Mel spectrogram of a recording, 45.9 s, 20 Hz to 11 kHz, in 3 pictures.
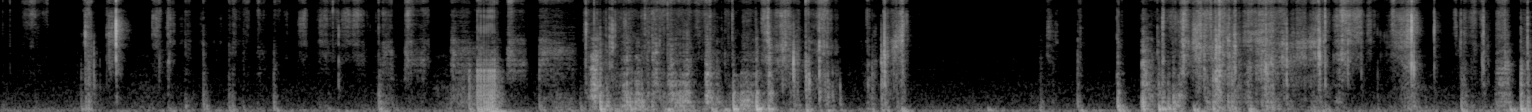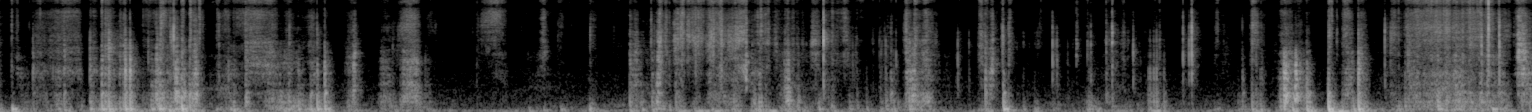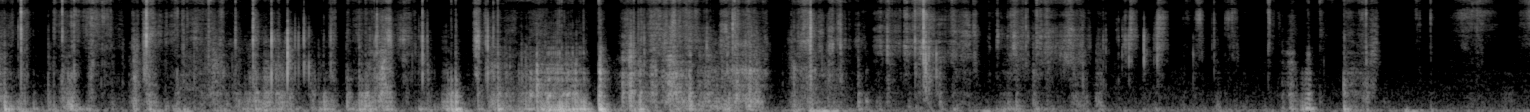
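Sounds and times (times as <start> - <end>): paper rustling and crinkling: 5.8 - 9.1, 11.4 - 15.6, 26.2 - 43.5.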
